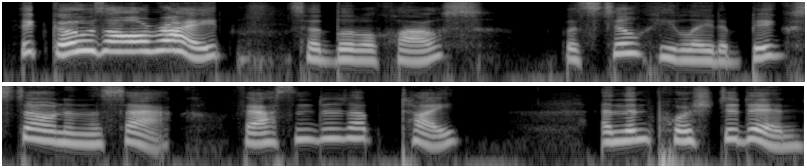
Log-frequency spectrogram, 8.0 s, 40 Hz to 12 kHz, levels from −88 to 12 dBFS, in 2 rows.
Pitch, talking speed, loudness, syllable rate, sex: 240 Hz, 195 wpm, -21 LUFS, 4.9 syllables/s, female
